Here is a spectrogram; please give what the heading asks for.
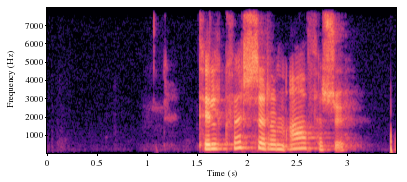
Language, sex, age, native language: Icelandic, female, 30-39, Icelandic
